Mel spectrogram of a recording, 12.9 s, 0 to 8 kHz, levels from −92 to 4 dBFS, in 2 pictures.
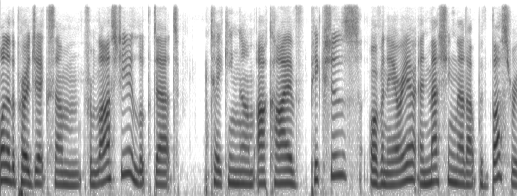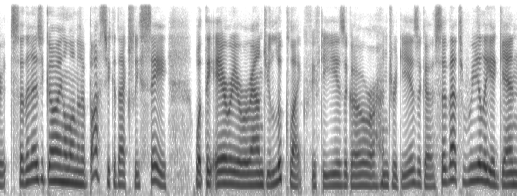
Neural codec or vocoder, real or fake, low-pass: codec, 24 kHz, 3.1 kbps, DualCodec; fake; 7.2 kHz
